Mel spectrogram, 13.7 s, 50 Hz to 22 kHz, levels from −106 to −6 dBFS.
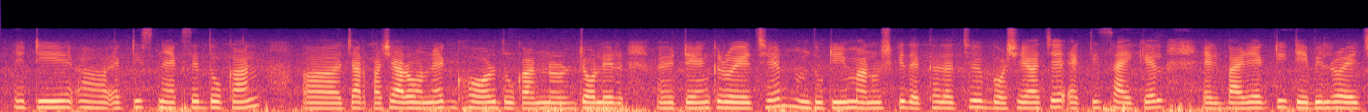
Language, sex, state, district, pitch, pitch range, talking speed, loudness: Bengali, female, Tripura, West Tripura, 205 Hz, 200-215 Hz, 125 wpm, -18 LUFS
